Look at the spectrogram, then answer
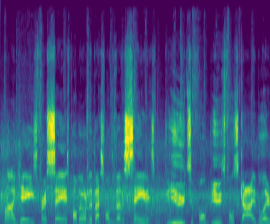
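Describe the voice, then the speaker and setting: A man's high voice at a fairly quick pace, with ordinary pitch variation, audible room echo and music in the background. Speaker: travel vlogger. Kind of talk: travel vlog narration. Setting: outdoors. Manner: loud.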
